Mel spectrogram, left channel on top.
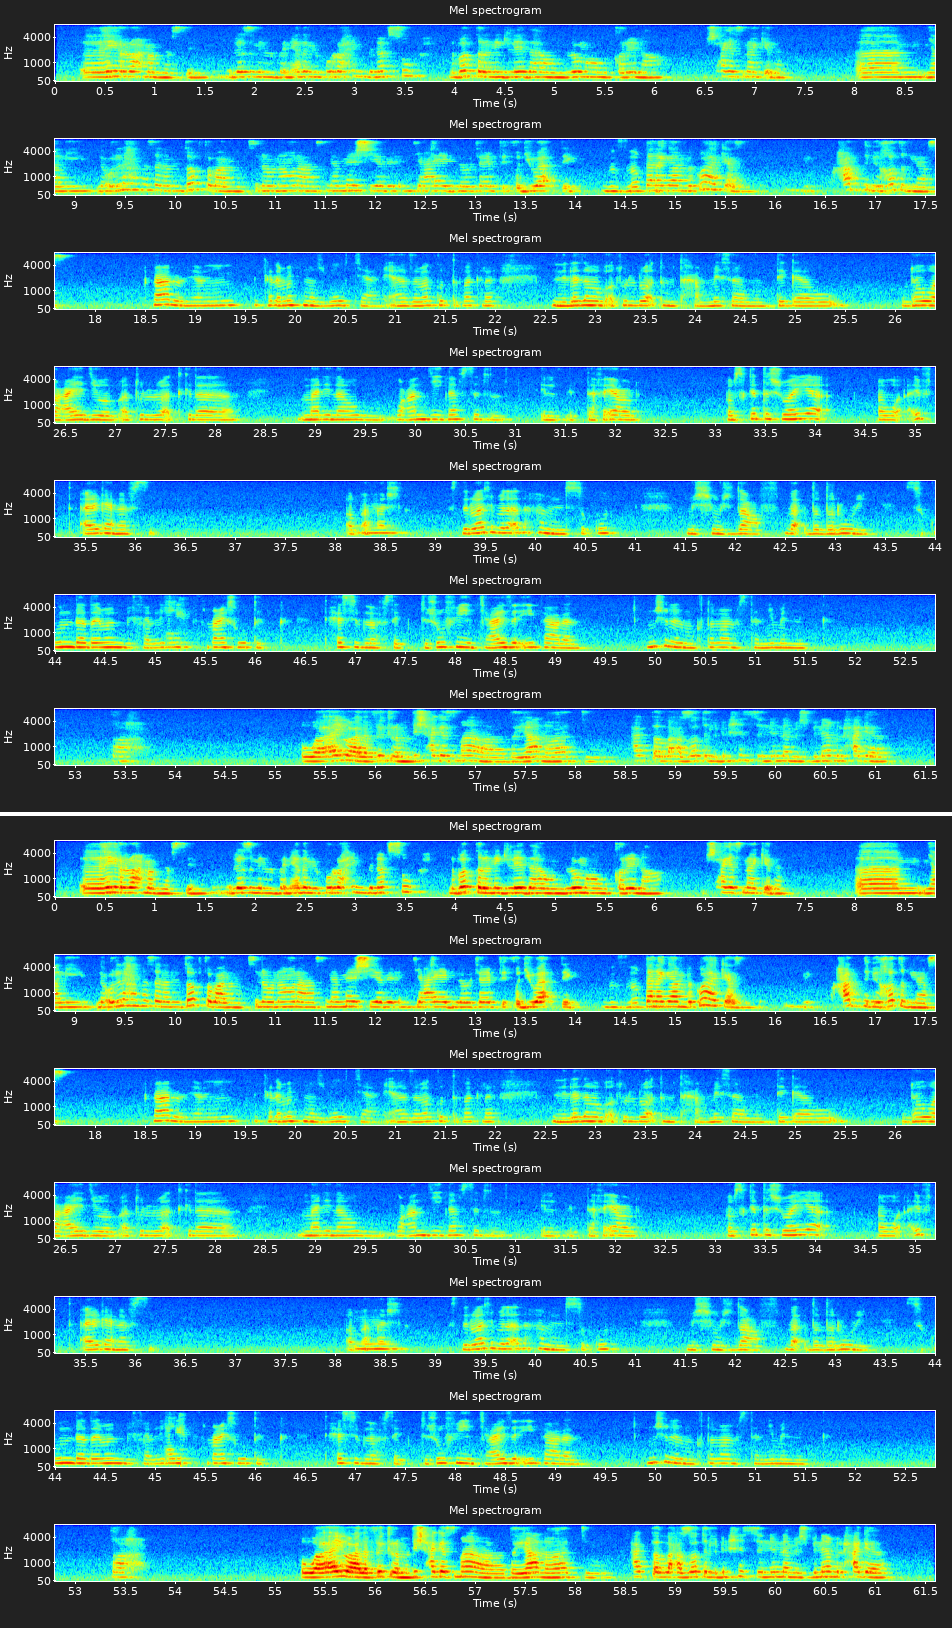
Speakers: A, on the right (about 75°); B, on the left (about 30°).
A: آه، هي الرحمة بنفسنا يعني لازم البني آدم يكون رحيم بنفسه نبطل نجلدها ونلومها ونقارنها مفيش حاجة اسمها كده آم، يعني نقول لها مثلا طبطب على نفسنا ونهون على نفسنا ماشي يا بنتي عادي لو تعبتي خدي وقتك
B: بالظبط
A: أنا جنبك وهكذا حد بيخاطب نفسه
B: فعلا يعني كلامك مظبوط يعني انا زمان كنت فاكره ان لازم ابقى طول الوقت متحمسه ومنتجه و... واللي هو عادي وابقى طول الوقت كده مرنة و... وعندي نفس ال... ال- التفاعل لو سكت شوية أو وقفت أراجع نفسي ابقى
A: مم،
B: فاشله بس دلوقتي بدأت افهم ان السكوت مش مش ضعف لا ده ضروري السكون ده دايما بيخليكي
A: أيوة
B: تسمعي صوتك تحسي بنفسك تشوفي انت عايزة ايه فعلا مش اللي المجتمع مستنيه منك
A: صح هو أيوة على فكرة مفيش حاجة اسمها ضيعنا وقت حتى اللحظات اللي بنحس إننا مش بنعمل حاجة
